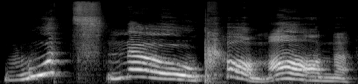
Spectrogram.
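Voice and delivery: loud, high, indignant What; real fan outrage at the twist; outraged disbelief. Real, not acted. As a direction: reviewer yells at the film's reveal in disbelief. Outraged at Rey's parents reveal.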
